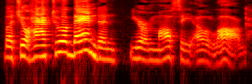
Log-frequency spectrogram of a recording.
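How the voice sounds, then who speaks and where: A woman's voice: lowish voice, expressive, takes it slowly, a bit bright, voice pushed down. A woman voicing a kindly, helpful storybook dog in a polite, reasonable manner. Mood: kindly reluctant.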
